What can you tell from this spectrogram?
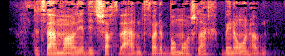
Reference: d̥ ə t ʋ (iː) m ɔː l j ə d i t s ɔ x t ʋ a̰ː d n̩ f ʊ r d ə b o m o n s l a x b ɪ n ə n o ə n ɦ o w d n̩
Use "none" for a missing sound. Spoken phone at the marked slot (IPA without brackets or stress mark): aː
